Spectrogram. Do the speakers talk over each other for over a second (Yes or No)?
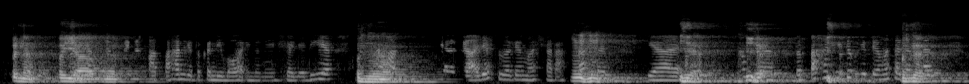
No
